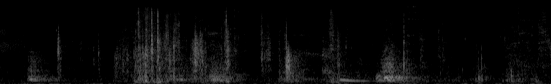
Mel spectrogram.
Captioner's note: papers rustling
